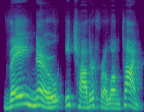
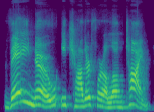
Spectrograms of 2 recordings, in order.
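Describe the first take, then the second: First: The 've and final n sounds are dropped. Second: The 've and final n sounds are dropped.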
